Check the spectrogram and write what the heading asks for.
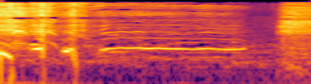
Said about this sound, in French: Ça lui fait du bien de pleurer. Ça l'aide à surmonter la perte du nouveau-né.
